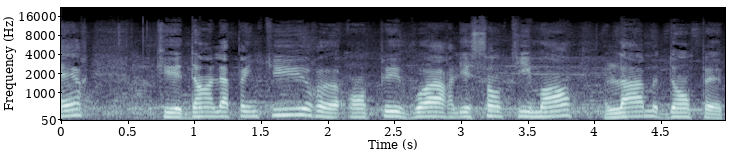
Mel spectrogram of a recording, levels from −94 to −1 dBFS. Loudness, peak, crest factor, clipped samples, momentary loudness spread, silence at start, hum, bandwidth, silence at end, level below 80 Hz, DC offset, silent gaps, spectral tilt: -16 LUFS; 0 dBFS; 16 dB; under 0.1%; 5 LU; 0 s; none; 13 kHz; 0 s; -54 dBFS; under 0.1%; none; -7.5 dB/octave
